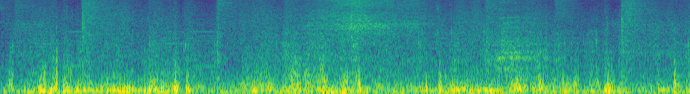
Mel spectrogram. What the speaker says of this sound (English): That wind, it's intense.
